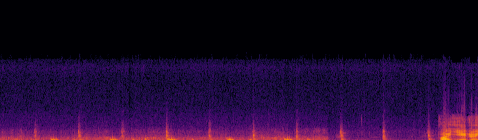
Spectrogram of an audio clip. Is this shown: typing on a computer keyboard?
no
